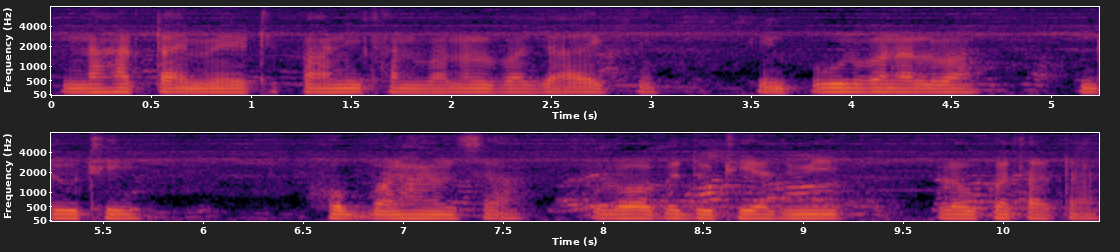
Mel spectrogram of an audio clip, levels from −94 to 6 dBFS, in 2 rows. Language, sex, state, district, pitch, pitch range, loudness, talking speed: Hindi, male, Uttar Pradesh, Gorakhpur, 125 Hz, 120-125 Hz, -36 LUFS, 130 wpm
